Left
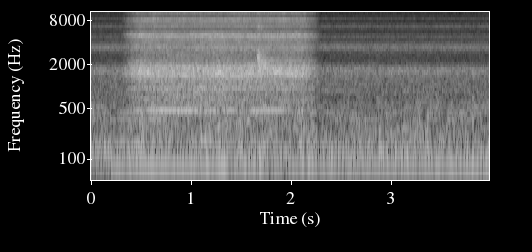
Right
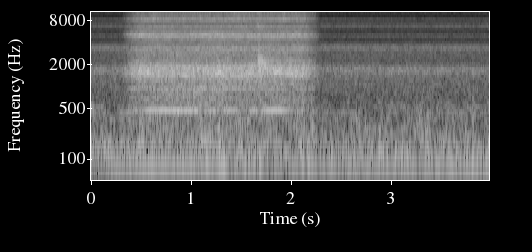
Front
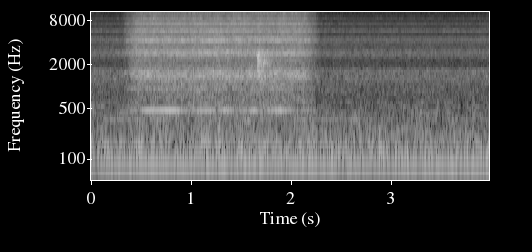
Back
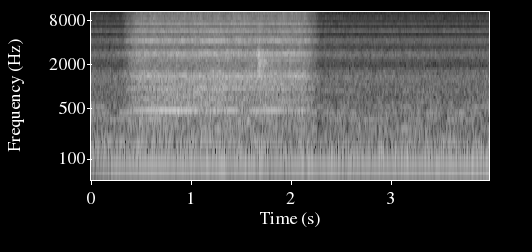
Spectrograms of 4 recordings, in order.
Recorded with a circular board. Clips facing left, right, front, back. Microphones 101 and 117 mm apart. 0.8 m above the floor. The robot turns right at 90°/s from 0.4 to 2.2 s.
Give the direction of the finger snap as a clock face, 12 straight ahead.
8 o'clock.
